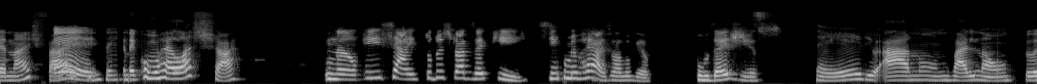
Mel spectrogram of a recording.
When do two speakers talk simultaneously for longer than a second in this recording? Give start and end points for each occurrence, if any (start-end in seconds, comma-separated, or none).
none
